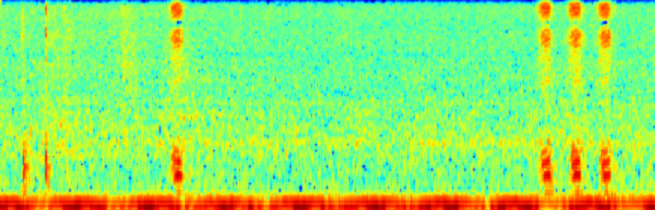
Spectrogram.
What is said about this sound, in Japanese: こう、ブブブっと。こいつ自体は鳴らないので、あ、今警告が出ますね。え頻繁に探すとバッテリーの減りが早くなるよって。まあ、バイブがね、ブルブルってなってるので。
